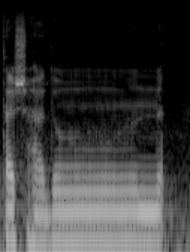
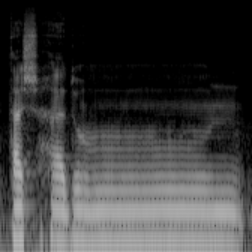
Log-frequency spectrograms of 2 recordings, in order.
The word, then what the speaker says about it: تشهدون: اقررتم وانتم تشهدون نون حرکت پیدا نکنه تشهدون همین که مخرج نون رسیدید صدا رو متوقف کنید نشه تشهدون بعضی از عزیزان اینطور تلفظ می‌کنن میگن میگن میگن تشهدون یک حرکتی آخر به نون میدن نه تشهدون آی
